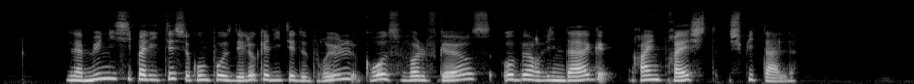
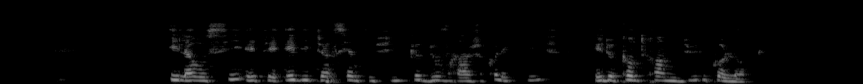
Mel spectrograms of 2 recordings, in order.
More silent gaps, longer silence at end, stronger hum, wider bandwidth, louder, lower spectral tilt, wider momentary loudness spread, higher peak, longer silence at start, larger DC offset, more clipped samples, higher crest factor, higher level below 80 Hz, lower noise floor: neither; first, 1.2 s vs 1 s; neither; first, 12 kHz vs 7.6 kHz; first, -19 LUFS vs -41 LUFS; about the same, -6.5 dB/octave vs -5.5 dB/octave; about the same, 11 LU vs 11 LU; first, -4 dBFS vs -22 dBFS; second, 0.65 s vs 1.7 s; neither; neither; about the same, 16 dB vs 20 dB; first, -62 dBFS vs -82 dBFS; second, -66 dBFS vs under -90 dBFS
